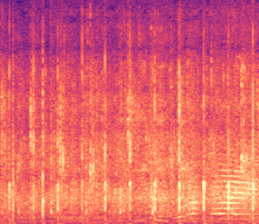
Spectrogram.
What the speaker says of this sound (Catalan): Un fuerte aplaudiment per al abuelo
